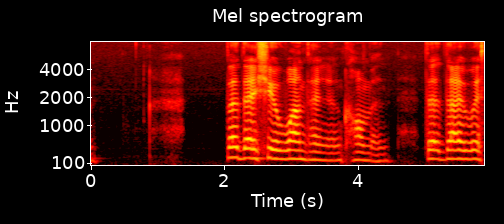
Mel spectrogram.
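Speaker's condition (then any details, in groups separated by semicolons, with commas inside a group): Motor neuron disease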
